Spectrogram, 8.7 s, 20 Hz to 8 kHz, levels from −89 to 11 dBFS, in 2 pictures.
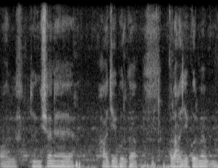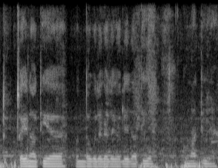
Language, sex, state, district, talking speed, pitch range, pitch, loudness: Hindi, male, Haryana, Jhajjar, 145 wpm, 115-120 Hz, 115 Hz, -21 LUFS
